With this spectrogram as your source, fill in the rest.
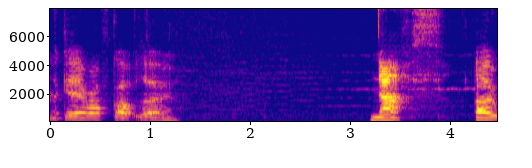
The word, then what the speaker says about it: Gnath: Nath. Oh right, sorry. Were I of the Gnath? Nath.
